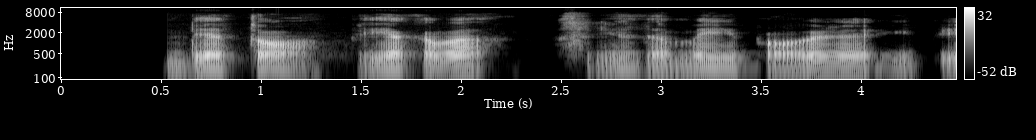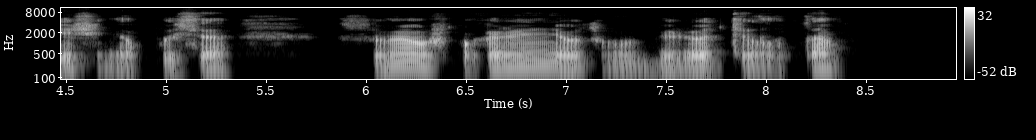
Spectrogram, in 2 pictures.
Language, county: Lithuanian, Kaunas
